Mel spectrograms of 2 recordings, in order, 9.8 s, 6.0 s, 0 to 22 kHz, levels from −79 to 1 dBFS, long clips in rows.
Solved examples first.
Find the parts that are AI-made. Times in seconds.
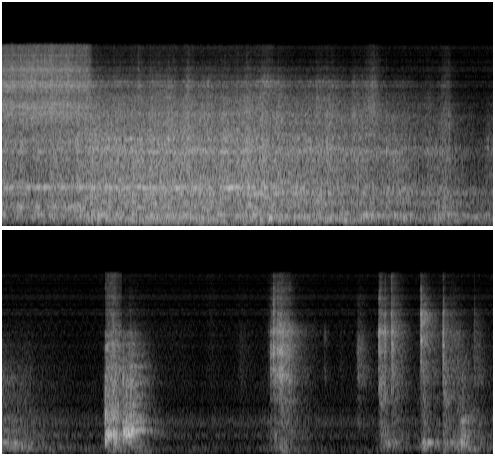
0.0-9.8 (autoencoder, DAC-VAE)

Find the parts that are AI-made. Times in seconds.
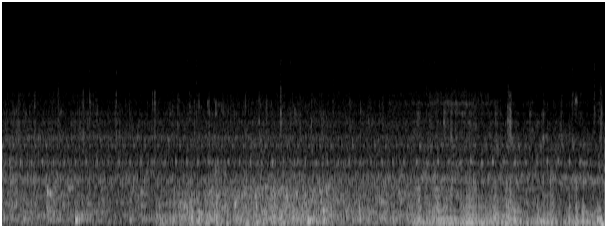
4.1-6.0 (vocoder, HiFi-GAN)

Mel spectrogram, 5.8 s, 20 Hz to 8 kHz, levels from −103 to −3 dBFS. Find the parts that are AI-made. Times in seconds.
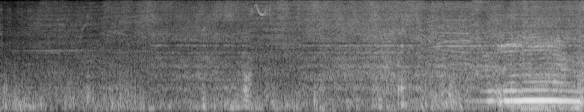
1.5-2.5 (codec, SNAC); 3.0-4.2; 4.7-5.8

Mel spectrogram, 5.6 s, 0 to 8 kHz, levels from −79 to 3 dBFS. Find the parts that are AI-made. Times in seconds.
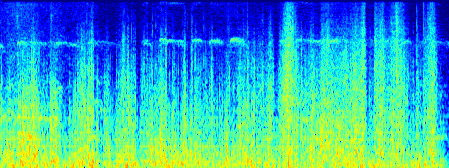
2.7-3.5 (autoencoder, DAC-VAE); 4.0-5.1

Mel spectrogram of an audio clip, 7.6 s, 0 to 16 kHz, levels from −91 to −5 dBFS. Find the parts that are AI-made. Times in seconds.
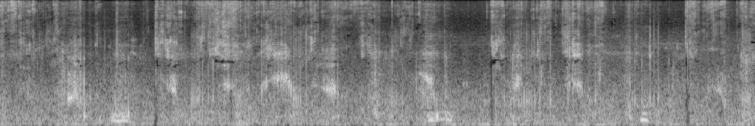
1.8-2.9 (vocoder, BigVGAN v2); 4.3-5.8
